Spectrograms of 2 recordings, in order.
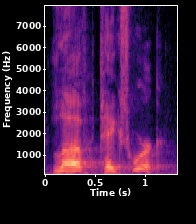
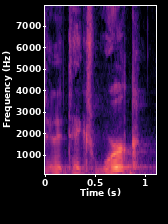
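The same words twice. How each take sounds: First: Love takes work, said loud and very slow; a preacher hammering home Love takes work; emphatic. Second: Said in the usual way. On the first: Shown as a demonstration. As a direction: lean hard into every word of Love takes work.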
